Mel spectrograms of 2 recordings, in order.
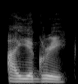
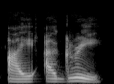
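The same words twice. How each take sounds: First: A y glide links the two words together. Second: The two words are said separately, without a glide. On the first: The speaker calls it right. "c'est comme si on a le ya dedans" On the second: The speaker calls it wrong. "On ne va pas dire I agree"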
